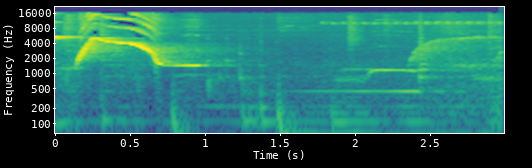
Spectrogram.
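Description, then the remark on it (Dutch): A screaming piha gives a loud, piercing call with a sharply rising then falling whistle, followed by a second ringing note, set against a busy forest background of softer calls and low rumble. “Daarmee is hij dubbel zo luidruchtig als zijn naaste concurrent, de schreeuwpia.”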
